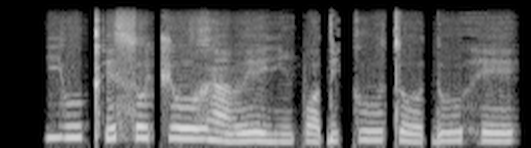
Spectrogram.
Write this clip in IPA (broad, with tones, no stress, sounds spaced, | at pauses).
j uː˦ kʼ ɪ˦ s o˦ t͡ʃ oː˦ ɣ ã˨ β eː˦˨ j ĩ˨ p ɔ˨ ɗ i˦ k uː˦ t oː˨ ɗ uː˦ h e˦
